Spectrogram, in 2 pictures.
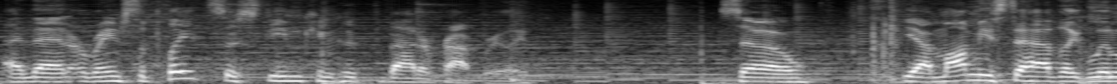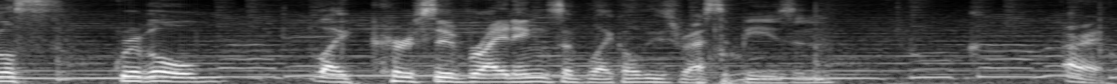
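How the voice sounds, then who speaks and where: A woman's voice: low-pitched, normal speed. A woman whose first language is Telugu, streaming a game and chatting casually as she explains dishes to viewers. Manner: chatty, explaining, with fillers and laughs. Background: game music.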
